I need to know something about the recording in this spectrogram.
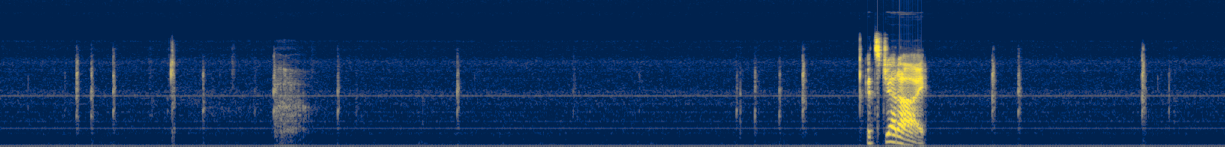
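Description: Soft game clicks and taps sound now and then as blocks are placed.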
